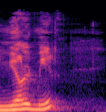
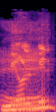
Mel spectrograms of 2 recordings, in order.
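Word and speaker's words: Mjölnir: Mjolnir, que nosotros lo hemos dicho Holnir siempre. – Holnir, porque la J... Es eso. – Sí, no sabemos que los... – MJ Holnir. – Los escandinavos pronunciaban la J como una I, ¿no? – Sí, bueno, y además eso, que mejor...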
